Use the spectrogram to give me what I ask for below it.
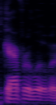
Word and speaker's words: Gavrilova: Gavrilova, because that's how she pronounces it in Australia.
